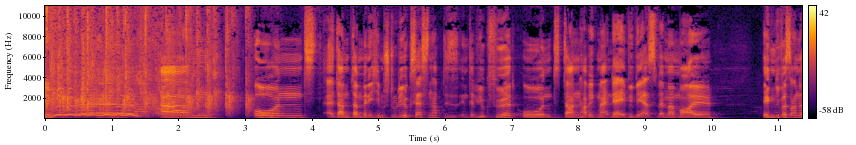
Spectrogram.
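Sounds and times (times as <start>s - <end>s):
speech: 0.0s - 0.4s, 1.8s - 10.2s, 10.8s - 11.3s
high whooping cheers: 0.0s - 2.1s
small group applauding: 0.0s - 3.2s.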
